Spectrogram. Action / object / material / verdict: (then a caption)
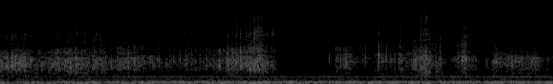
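scrape / acrylic-painted stretched canvas on a wooden frame / canvas / none. Long nails scratch and tap across the surface of a square, acrylic-painted stretched canvas on a wooden frame, hollow behind and resting on carpet. The result is a continuous dry, papery scraping and rustling centred around the midrange, with brief scratchy bursts reaching into the highs and a short near-silent pause about halfway through, all over a steady low hum.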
